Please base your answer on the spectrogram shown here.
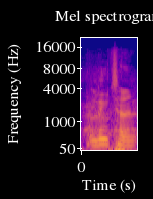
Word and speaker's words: lieutenant: it's left it's pronounced it's spelled the same but it's pronounced left tenant is it maybe but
